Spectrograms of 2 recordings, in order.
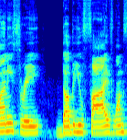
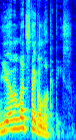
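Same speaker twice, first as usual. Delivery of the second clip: ordinary talk, nothing marked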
